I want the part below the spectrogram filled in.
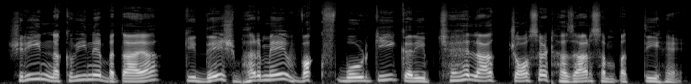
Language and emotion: Hindi, neutral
